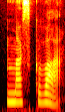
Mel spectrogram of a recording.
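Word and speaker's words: Москва: Musva Moscow. A is stressed and O is unstressed.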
